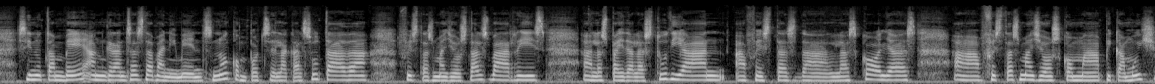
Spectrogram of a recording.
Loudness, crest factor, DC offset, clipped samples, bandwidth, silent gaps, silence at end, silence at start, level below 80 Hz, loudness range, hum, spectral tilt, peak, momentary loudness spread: -16 LUFS; 16 dB; under 0.1%; under 0.1%; 16.5 kHz; none; 0 s; 0 s; -46 dBFS; 1 LU; none; -3.5 dB/octave; 0 dBFS; 4 LU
